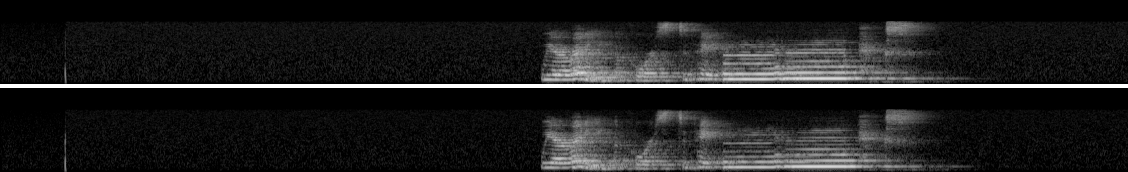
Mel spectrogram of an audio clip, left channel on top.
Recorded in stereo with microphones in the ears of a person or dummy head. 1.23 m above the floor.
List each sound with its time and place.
5.4 s a woman speaking: 60° right (ahead or behind), 3.5 m
7.2 s a flute: 20° left (ahead or behind), 1.6 m
8.6 s whispering: 20° right (ahead or behind), 4 m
